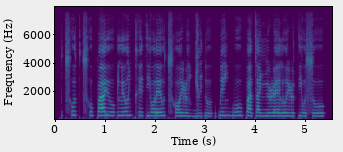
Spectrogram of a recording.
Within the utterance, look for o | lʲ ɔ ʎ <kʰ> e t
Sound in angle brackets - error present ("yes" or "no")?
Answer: no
